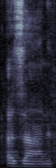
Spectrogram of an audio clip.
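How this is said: The middle consonant is a z sound.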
